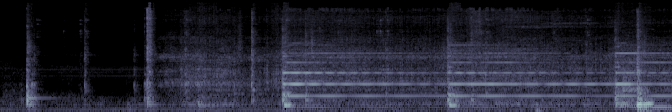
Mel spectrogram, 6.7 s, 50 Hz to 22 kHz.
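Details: Shanghai 555 clock after chime adjusted upright and movement mounting padded with sawdust; clear even bell strikes over quiet ticking: normal hour strike.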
